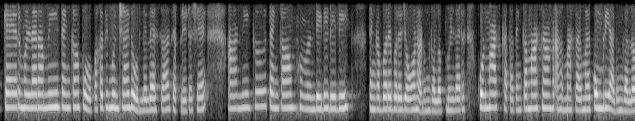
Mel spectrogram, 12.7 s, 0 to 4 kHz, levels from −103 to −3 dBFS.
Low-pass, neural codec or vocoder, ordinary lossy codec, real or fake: 3.6 kHz; none; none; real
